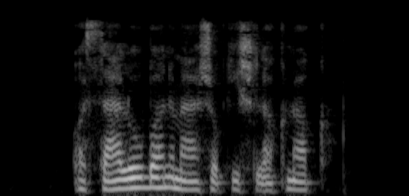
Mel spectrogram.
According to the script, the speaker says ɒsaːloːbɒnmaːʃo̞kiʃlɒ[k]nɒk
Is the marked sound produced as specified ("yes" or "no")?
yes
